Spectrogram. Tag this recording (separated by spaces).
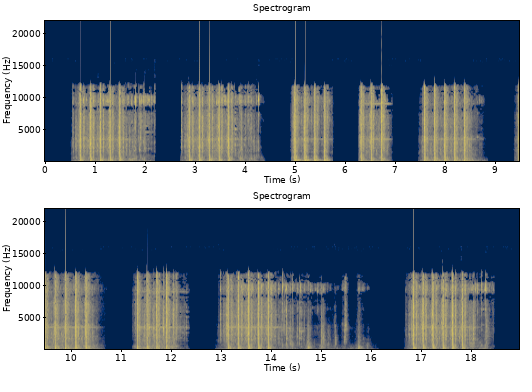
arms army attack bomb charge defense explosive game grenade gun military missile projectile shooting suppression tactical technology turret weapon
